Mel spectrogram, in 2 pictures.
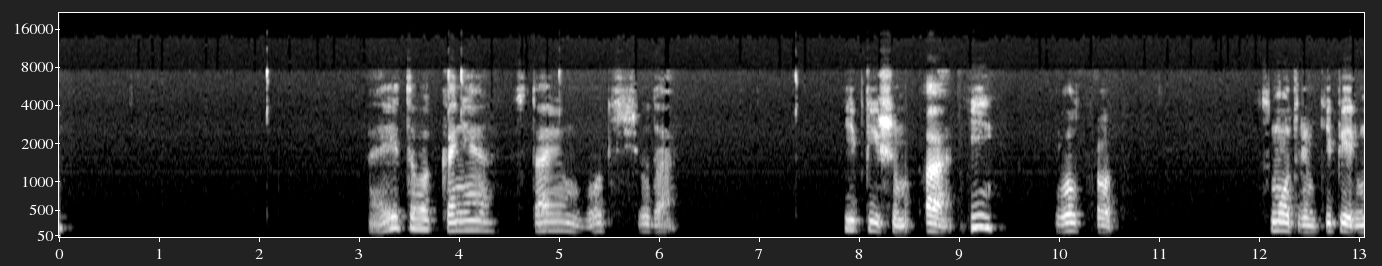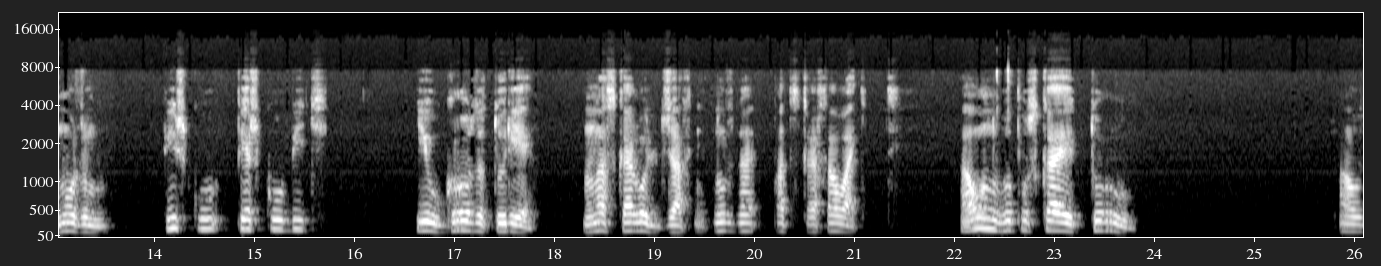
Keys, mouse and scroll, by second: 0.3 click, 4.2 click, 5.3 click, 9.0 a, 9.4 i, 11.5 scroll down 2, 13.8-14.5 scroll up 2, 14.9-16.0 scroll down 1, 20.6 scroll down 2, 21.4 scroll up 2, 22.8 click, 24.6-25.2 scroll down 1.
